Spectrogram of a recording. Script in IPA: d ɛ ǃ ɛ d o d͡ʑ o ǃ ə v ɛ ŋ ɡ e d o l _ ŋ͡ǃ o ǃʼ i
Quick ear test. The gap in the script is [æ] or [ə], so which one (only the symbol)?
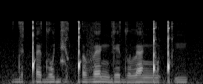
æ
